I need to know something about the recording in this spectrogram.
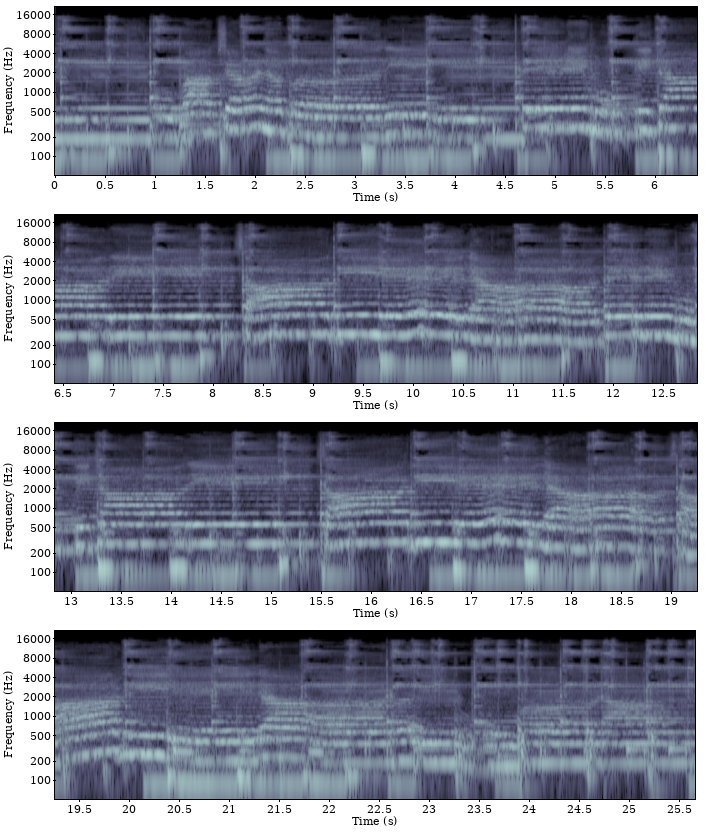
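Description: Marathi devotional bhajan: a voice sings a gliding, ornamented melody over harmonium and tabla, with a steady run of percussion strikes throughout.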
